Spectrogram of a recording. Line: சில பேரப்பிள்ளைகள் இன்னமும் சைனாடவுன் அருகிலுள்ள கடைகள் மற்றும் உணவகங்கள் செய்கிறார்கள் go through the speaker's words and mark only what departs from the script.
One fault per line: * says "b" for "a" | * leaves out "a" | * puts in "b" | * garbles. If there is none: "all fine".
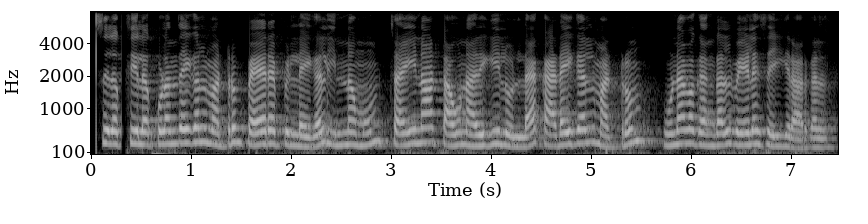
* puts in "குழந்தைகள் மற்றும்"
* puts in "வேலை"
